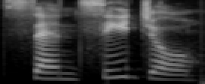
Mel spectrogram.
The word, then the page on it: sencillo: spanish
